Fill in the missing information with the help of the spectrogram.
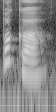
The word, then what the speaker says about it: Пока: Пока. Пока. Пока. Make sure the first syllable is shorter and de-emphasized, and tell your brain that here the O sounds like a schwa sound with an ah flavor.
